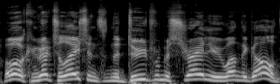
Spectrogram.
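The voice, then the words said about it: Shaun White impression. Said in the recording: “best Sean White impression I've ever heard”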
